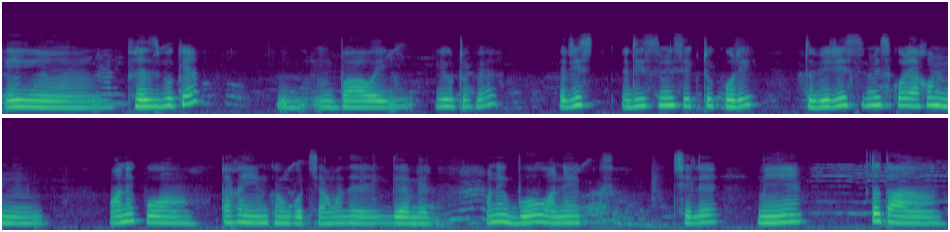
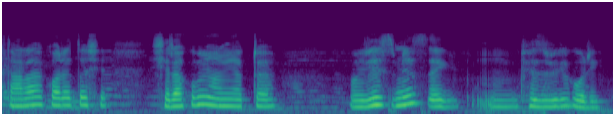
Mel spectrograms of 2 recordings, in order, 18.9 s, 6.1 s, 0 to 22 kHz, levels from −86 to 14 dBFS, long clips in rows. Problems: none marked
